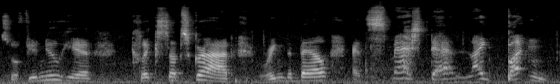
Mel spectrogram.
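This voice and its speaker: A man playing an eager, polite college student and hobby vlogger in a radio play, excitable and earnest. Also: high voice, slow pace, slight background noise, full character voice. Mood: hyped up. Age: young adult.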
